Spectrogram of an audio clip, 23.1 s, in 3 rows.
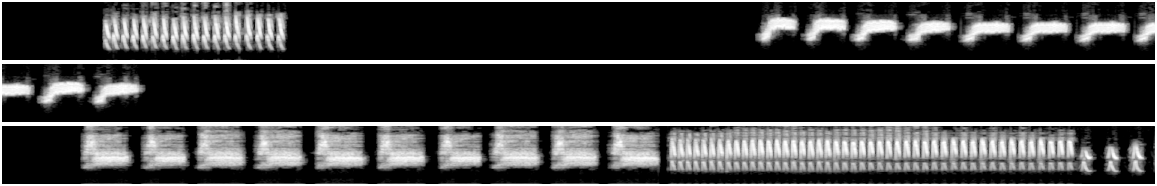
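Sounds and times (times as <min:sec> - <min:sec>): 
European goldfinch singing: 0:00.7 - 0:01.9, 0:05.0 - 0:08.6, 0:15.9 - 0:23.0.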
